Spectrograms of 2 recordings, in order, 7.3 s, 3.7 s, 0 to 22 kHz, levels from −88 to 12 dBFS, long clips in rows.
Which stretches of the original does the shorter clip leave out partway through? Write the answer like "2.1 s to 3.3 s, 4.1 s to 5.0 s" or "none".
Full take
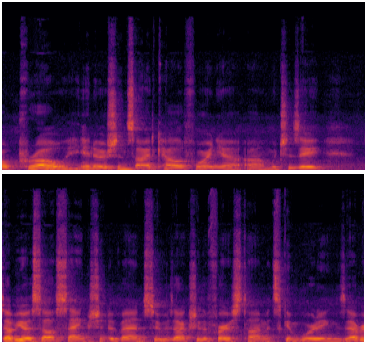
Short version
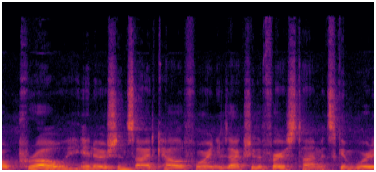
2.2 s to 5.2 s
